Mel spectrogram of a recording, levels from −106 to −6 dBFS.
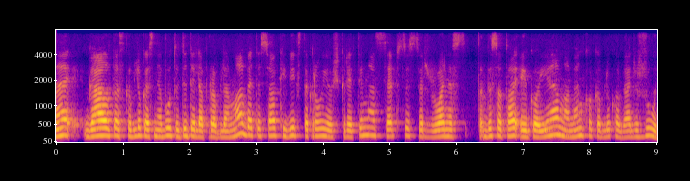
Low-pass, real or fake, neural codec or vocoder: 7.2 kHz; real; none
